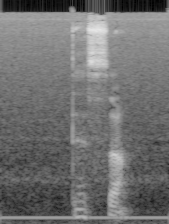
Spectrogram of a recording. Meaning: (determiner) plural of denna
- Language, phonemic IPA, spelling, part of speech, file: Swedish, /ˈdɛˌsːa/, dessa, determiner / pronoun, Sv-dessa.ogg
